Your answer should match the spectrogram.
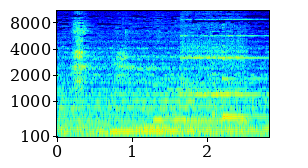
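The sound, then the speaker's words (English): A telephone rings in two bright, trilling bursts, steady in loudness, with a continuous low hum running underneath. “Answer that phone.”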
